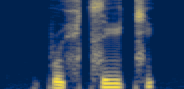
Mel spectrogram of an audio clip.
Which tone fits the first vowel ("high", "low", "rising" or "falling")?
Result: low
